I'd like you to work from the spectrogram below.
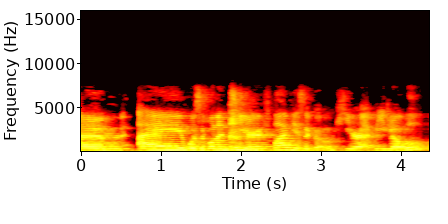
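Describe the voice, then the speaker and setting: A woman speaks with a strong French accent in a fairly high pitch. Her pace is fairly slow and her intonation monotone and flat. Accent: thick French. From France. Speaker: volunteer program presenter. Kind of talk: webinar information session. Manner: halting.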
